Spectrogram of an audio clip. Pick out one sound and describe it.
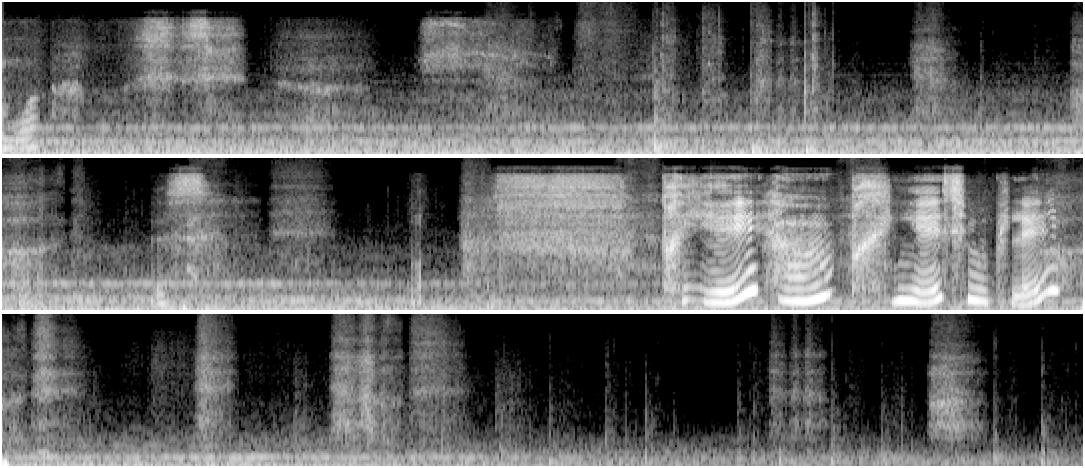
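A young woman speaks quietly into a microphone.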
